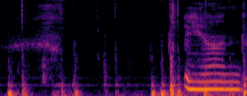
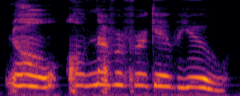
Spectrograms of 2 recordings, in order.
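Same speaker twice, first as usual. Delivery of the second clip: dramatic cry; 7 semitones higher than usual. Pretend. Acting betrayed character.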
